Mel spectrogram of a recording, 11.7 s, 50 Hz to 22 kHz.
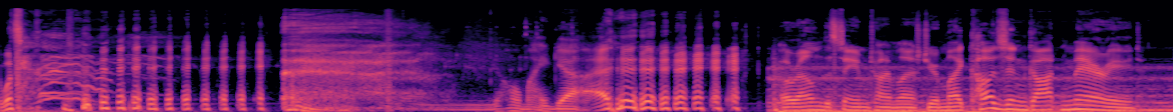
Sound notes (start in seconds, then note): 0.2 both laugh; 2.8 exhales; 5.9 laughs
